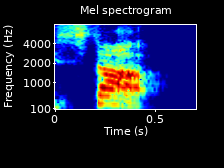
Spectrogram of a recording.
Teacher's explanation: the way we say it naturally as adults would be stop and that simply stops with no air so there's no puff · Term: stopped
